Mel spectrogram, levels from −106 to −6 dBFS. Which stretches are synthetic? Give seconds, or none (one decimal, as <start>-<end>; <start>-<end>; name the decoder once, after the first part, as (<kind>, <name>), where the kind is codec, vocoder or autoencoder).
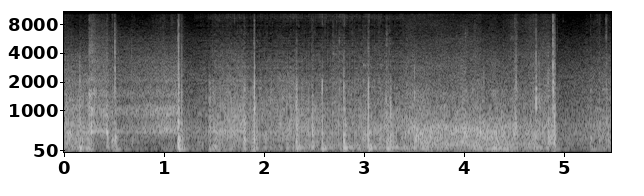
1.3-3.4 (vocoder, WaveNeXt)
